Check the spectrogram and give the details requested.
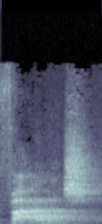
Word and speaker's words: falsch: Falsch. That simply means, but I want you to pronounce it, falsch.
